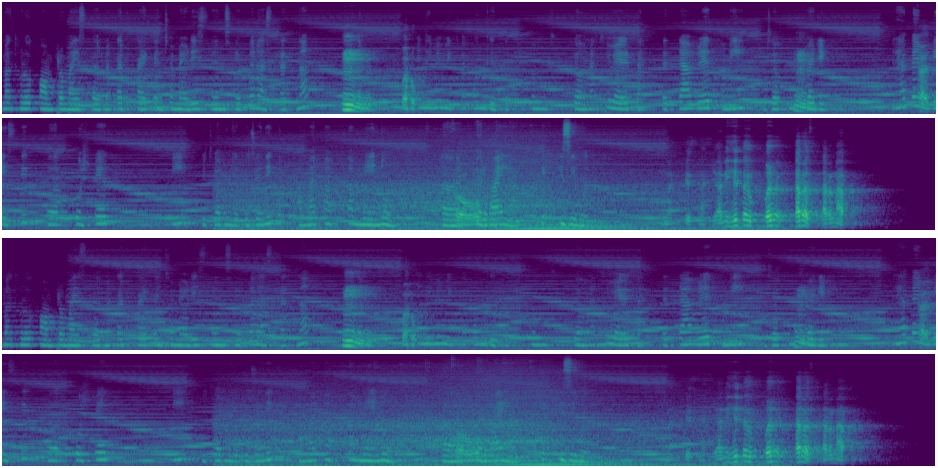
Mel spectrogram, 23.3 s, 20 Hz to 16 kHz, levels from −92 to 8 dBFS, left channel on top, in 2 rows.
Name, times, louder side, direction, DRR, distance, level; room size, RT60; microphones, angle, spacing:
voice 1, 0.0-3.8 5.2-6.8 7.1-10.3 11.1-13.0 13.8-14.0 14.3-16.6 17.2-18.2 18.6-19.0, left 1 dB, 40° left, 6 dB, 1.1 m, -39 dB
sound 1, 0.8-20.5, equal, 5° left, 6.3 m, -45 dB
voice 2, 4.2-4.6 5.0-5.2 9.9-10.1 11.5-11.6 17.3-17.6 19.9-20.3 20.6-22.2, left 4 dB, 80° left, 4 dB, 0.7 m, -31 dB
sound 2, 14.3-21.4, equal, 20° right, 6.2 m, -42 dB
22.0 x 11.5 x 5.0 m, 1.1 s
head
